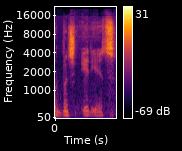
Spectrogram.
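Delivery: put-on quiet mutter. Retelling what a stranger at the grocery store kept saying: imitating muttering under breath. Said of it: "talking under his breath".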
